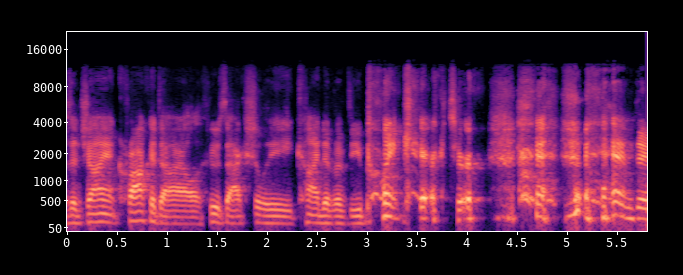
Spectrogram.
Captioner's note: laughs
